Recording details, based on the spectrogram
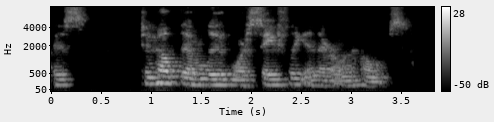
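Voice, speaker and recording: In a room with audible echo, a woman speaks with a dark, mellow tone. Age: 70s. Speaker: nurse. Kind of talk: public comment at meeting. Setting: village board meeting.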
